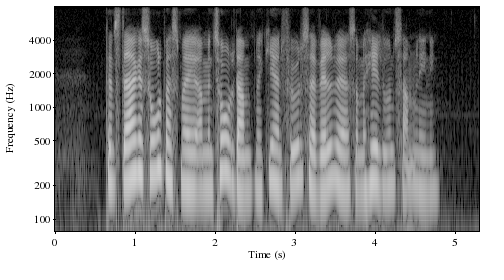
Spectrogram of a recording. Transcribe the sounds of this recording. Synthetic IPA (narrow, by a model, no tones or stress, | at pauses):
d̥ensd̥æɐɡ̥əso̝ːlb̥æsmɛɪɒ̽me̝nt͡sʰo̝̰ːld̥ɑ̈m̰b̥nəɡ̥iɐ̰e̝nføːl̩səæʋelʋæːɐsɒ̽mæɐɦe̝̰ːlduːð̞ˠn̩sɑ̈mn̩liːne̝ŋ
